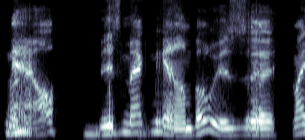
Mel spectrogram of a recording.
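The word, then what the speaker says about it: Biyombo: some time with it but right now bismack mccombo is uh am i saying it right yes bismack biambo this might be my favorite teammate i mean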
